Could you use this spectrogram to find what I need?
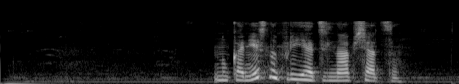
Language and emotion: Russian, positive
